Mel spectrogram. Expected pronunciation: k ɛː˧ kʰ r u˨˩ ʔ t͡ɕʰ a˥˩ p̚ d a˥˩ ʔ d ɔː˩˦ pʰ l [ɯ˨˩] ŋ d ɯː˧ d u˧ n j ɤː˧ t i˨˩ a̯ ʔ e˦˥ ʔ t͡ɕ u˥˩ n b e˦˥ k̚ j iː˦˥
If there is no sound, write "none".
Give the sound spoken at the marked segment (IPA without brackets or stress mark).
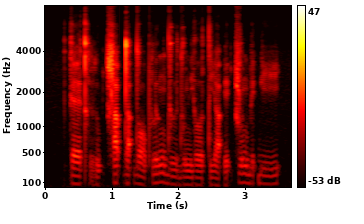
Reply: ɯ˥˩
